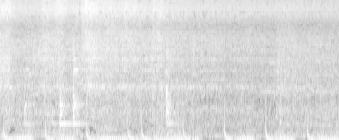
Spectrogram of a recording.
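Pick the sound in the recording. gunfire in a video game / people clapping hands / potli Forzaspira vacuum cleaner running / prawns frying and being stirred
prawns frying and being stirred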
